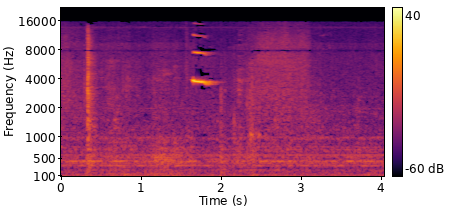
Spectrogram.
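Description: An oven door swings shut with a thud.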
